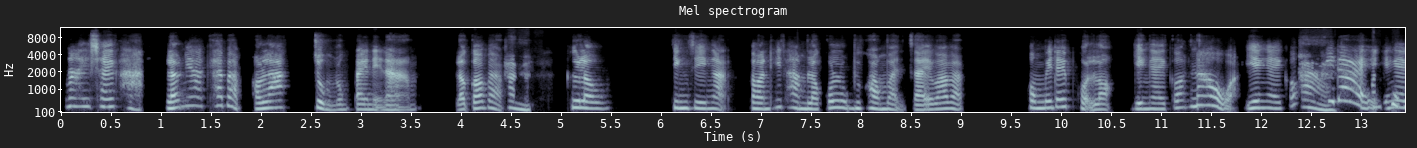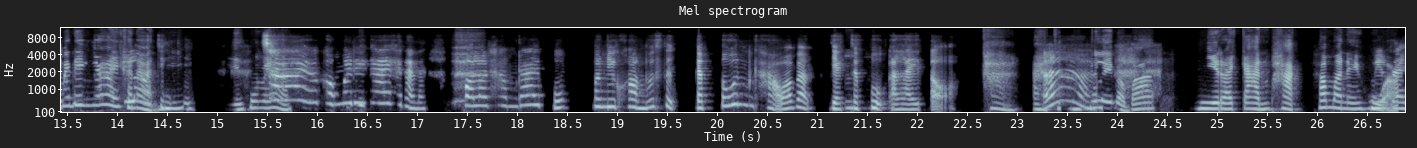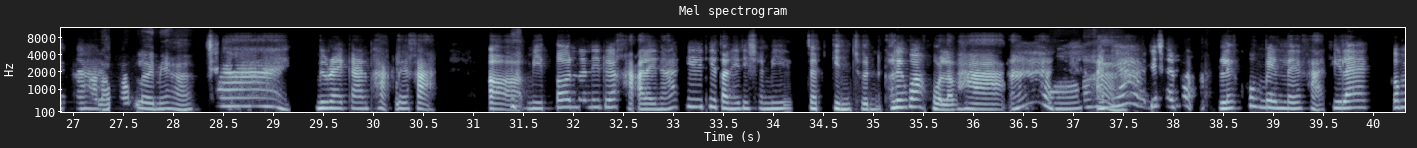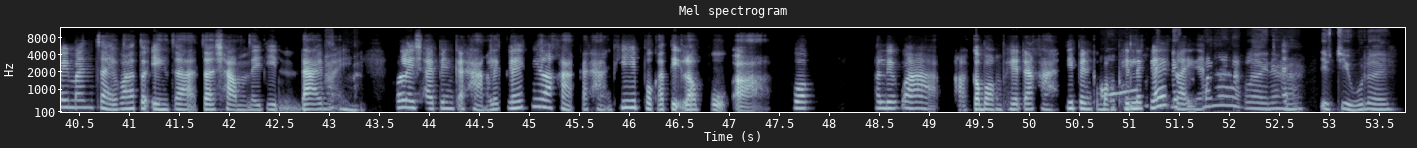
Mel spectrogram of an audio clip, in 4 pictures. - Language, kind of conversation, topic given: Thai, podcast, จะทำสวนครัวเล็กๆ บนระเบียงให้ปลูกแล้วเวิร์กต้องเริ่มยังไง?
- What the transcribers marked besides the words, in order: chuckle; chuckle; in English: "recommend"; other noise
